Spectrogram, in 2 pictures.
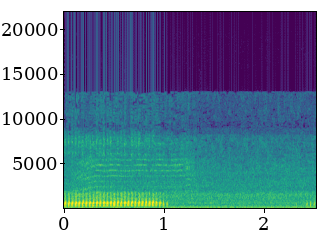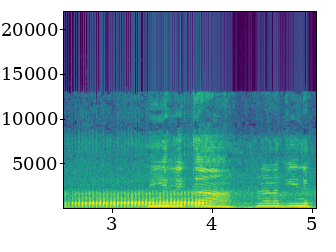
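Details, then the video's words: Sleeping cat Leah snores: two rough, fluttering breaths about two seconds apart, the second followed by a short squeaky tone that bends down and then levels off. "FUNNY CAT LEAH SNORES WHEN HE SLEEP"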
